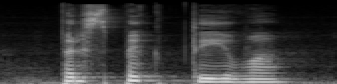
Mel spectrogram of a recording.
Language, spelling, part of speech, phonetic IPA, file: Ukrainian, перспектива, noun, [perspekˈtɪʋɐ], Uk-перспектива.ogg
- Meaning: 1. perspective (the appearance of depth in objects) 2. vista, prospect, view 3. prospects, outlook, look-out, aspects (expected future)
